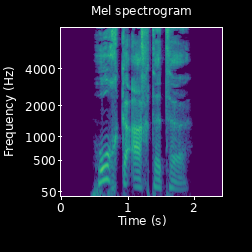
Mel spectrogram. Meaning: inflection of hochgeachtet: 1. strong/mixed nominative/accusative feminine singular 2. strong nominative/accusative plural 3. weak nominative all-gender singular
- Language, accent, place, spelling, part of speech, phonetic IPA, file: German, Germany, Berlin, hochgeachtete, adjective, [ˈhoːxɡəˌʔaxtətə], De-hochgeachtete.ogg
